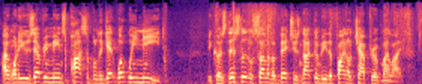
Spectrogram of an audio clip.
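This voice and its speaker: A man's voice: a little high, rapid-fire, noisy background, close to an everyday voice. An actor playing a ruthless, middle-aged male intelligence official in a film, cold and driven. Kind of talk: film dialogue.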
